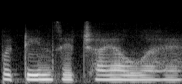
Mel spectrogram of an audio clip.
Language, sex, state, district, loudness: Hindi, female, Goa, North and South Goa, -13 LUFS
